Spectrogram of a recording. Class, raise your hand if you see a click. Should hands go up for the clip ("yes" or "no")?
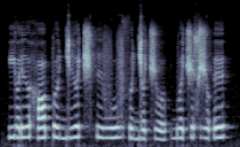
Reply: no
